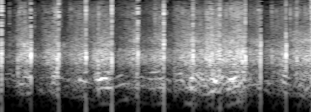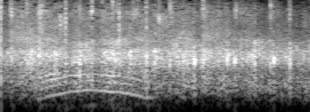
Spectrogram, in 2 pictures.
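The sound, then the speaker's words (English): An audience bursts into sustained applause for the translators, dense rapid clapping that stays steady for several seconds, with a few louder individual claps and faint voices mixed underneath. “So let us give them a big clap.”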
